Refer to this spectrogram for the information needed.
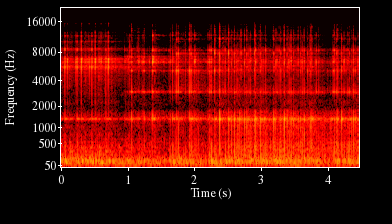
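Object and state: Glazed ceramic plant pot.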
